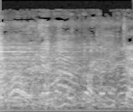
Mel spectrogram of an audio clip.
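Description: Indistinct voices talking through a stage PA system, over a steady low electrical hum.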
